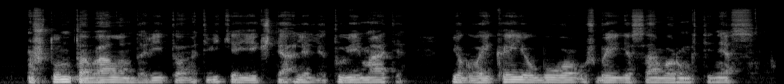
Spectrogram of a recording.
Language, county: Lithuanian, Kaunas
